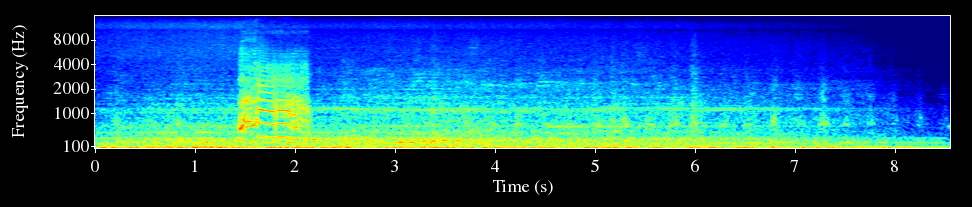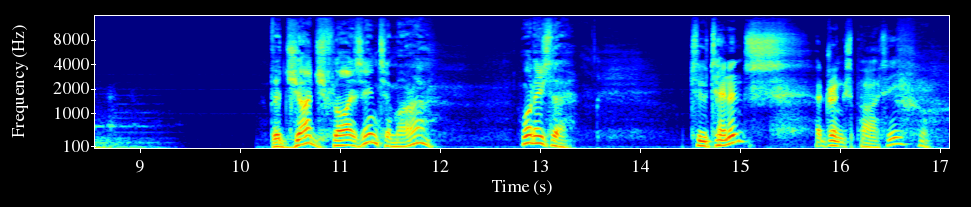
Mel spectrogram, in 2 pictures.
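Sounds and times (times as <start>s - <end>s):
train rumbling with a heavy low-end roar: 0.0s - 9.3s
train squealing screech: 1.4s - 2.2s
speech: 10.3s - 12.0s, 12.8s - 13.4s, 14.5s - 17.0s.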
